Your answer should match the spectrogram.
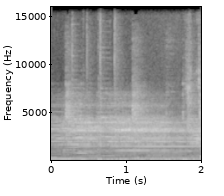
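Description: Guitar being strummed, chords ringing on between the strokes.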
